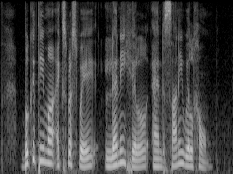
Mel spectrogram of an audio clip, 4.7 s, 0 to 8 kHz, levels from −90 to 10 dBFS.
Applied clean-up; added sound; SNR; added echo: none; none; none; none.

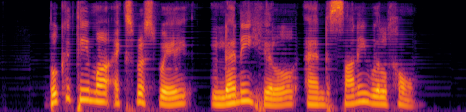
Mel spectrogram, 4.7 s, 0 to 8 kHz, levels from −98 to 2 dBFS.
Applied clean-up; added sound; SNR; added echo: neural mask model DeepFilterNet 3.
